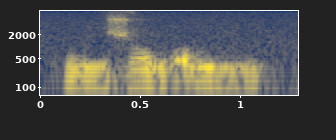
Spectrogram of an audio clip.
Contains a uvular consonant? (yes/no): no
